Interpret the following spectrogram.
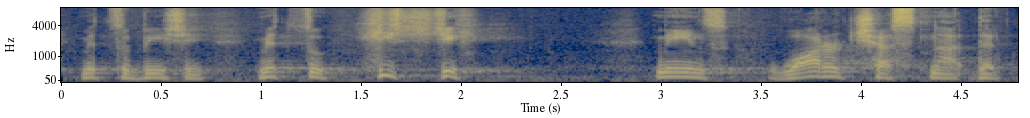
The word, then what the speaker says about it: Mitsubishi: Japanese mitsu means three hii in the Japanese when they merge together they pronounce that H is a b Mitsubishi mitsui means water chestnut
